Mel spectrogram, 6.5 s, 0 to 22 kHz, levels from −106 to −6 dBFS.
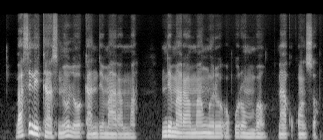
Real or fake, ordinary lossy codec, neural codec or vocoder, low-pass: fake; none; autoencoder, 48 kHz, 128 numbers a frame, DAC-VAE, trained on Japanese speech; 14.4 kHz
